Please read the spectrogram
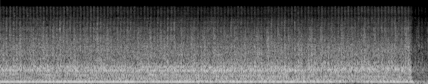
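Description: Diesel engine of a driverless farm tractor idling steadily: a loud, even, low drone.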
